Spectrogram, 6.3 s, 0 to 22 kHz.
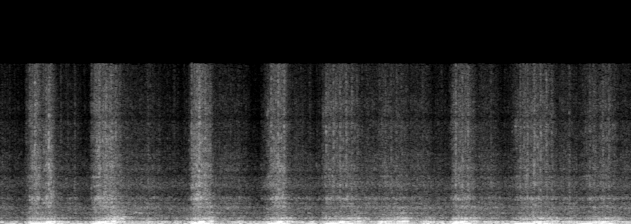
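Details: Porsche 911 SC 3.3 wide body, about 35 years old, M&K exhaust headers and PMO carbs, cold: rough blips, stumbling between revs with sharp pops on overrun; backfiring, smells rich, cause unconfirmed, runs smoothly once warm.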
